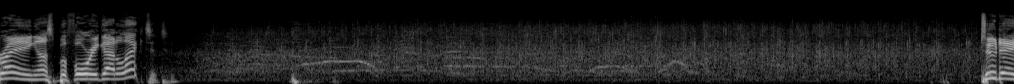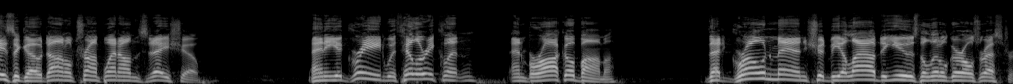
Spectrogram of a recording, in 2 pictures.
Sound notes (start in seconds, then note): 7.1 cheers and applause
